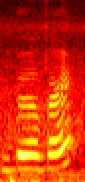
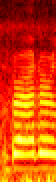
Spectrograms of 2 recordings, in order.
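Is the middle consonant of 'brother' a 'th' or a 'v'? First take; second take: v; th. First: The middle consonant is a v sound. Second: The middle consonant is a th sound.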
